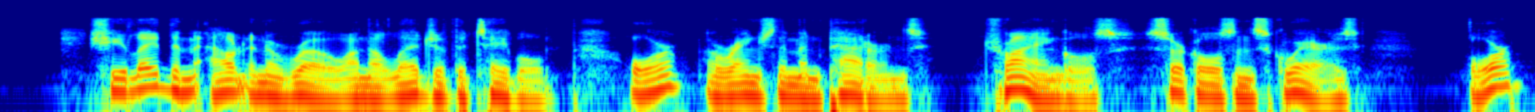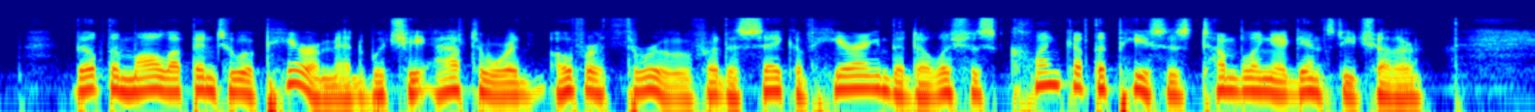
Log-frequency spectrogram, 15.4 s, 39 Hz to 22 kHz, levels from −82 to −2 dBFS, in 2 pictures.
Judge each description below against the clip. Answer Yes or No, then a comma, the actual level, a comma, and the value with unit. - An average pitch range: No, wide, 6.7 semitones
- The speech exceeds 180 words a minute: Yes, average, 190 wpm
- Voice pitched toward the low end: Yes, low, 105 Hz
